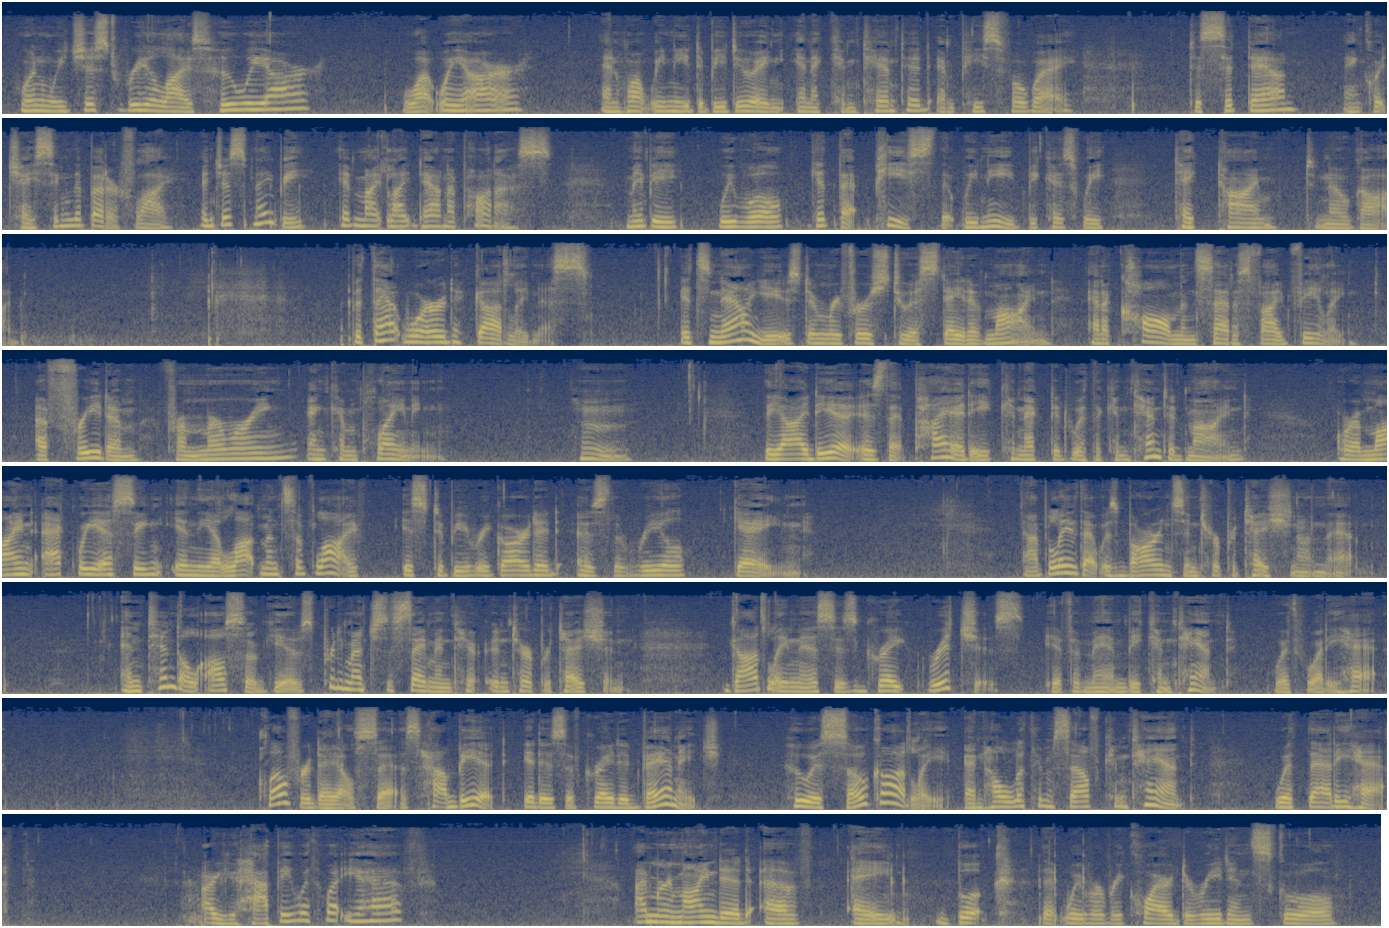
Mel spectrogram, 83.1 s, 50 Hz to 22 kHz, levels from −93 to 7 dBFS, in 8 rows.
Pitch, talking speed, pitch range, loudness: 165 Hz, 130 wpm, 145-195 Hz, -18 LUFS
